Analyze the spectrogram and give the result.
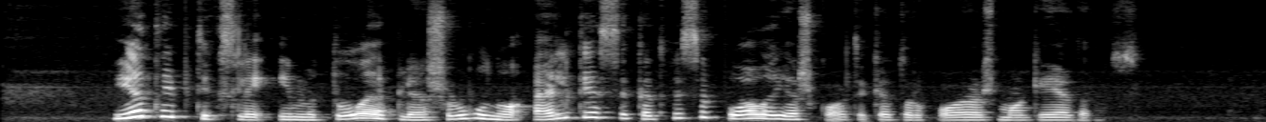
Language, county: Lithuanian, Vilnius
